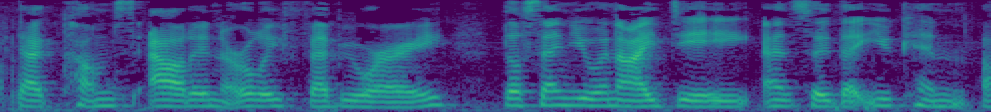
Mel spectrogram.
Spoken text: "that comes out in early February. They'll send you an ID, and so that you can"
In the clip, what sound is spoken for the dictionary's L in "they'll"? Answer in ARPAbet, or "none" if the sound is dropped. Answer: L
